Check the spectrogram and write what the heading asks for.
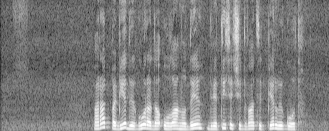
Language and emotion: Russian, neutral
